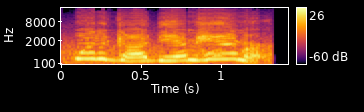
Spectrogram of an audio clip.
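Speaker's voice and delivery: normal talking voice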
